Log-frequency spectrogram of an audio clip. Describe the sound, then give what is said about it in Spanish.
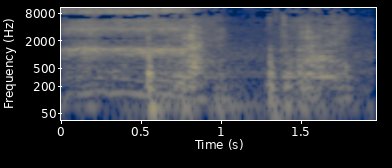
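A voice imitates someone banging on a door during dinner, two forceful, breathy thuds about three-quarters of a second apart, moderately loud. “Tú has sido como un golpe, como si alguien estuviera arrancando la puerta, no sé qué.”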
